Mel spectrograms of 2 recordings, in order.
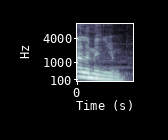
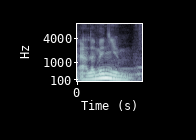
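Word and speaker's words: aluminium: Steel, tin, or aluminum? And for my American viewers, don't laugh. That's how we British say aluminum.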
